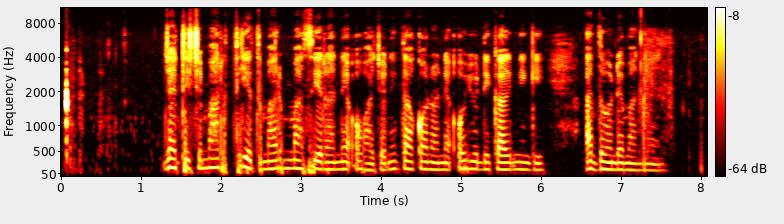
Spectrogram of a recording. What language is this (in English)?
Luo (Kenya and Tanzania)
